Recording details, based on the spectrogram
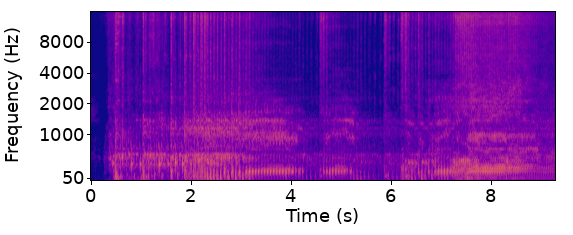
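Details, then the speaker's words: Briggs & Stratton 6.5HP single-cylinder engine on a water transfer pump, after carburetor removal and cleaning, a new jet, a new air filter and draining fuel-contaminated oil. It fires quickly and runs at a steady, brisk putter with only brief speed dips, running properly. "well there you go he's all ready to pump water now"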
